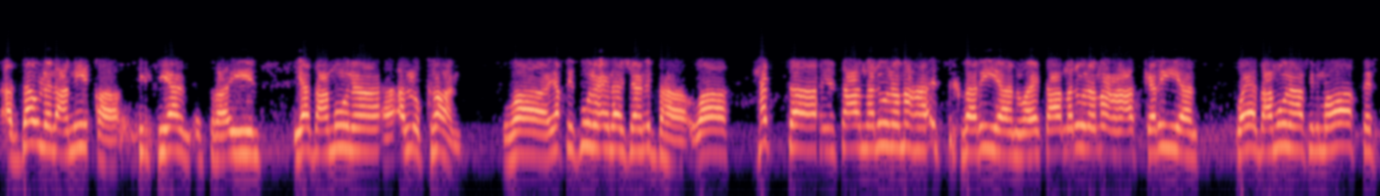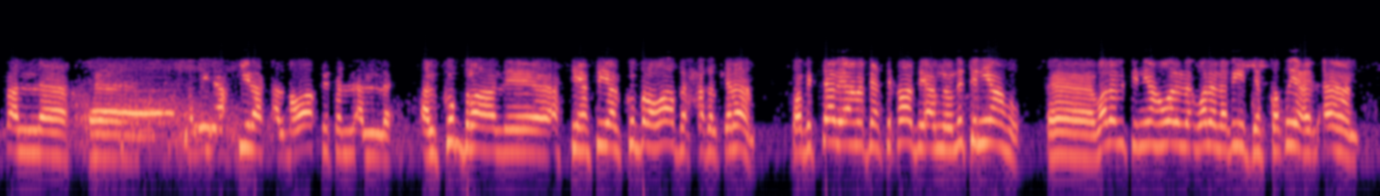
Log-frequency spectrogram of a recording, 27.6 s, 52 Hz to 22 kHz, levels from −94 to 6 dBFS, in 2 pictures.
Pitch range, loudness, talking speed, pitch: 195-240 Hz, -14 LUFS, 90 wpm, 215 Hz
